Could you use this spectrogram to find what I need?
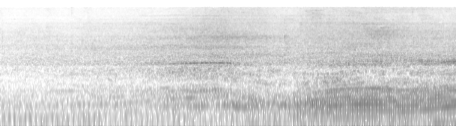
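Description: A car drives past close by, its engine growing louder.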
